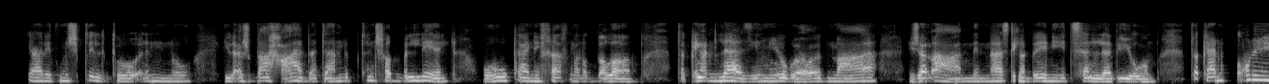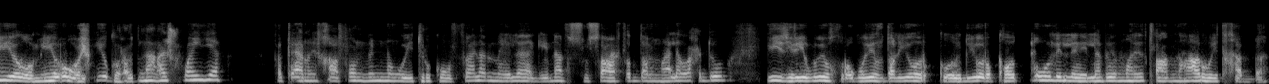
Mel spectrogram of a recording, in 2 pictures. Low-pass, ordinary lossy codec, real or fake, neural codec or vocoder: 7.2 kHz; none; fake; codec, 24 kHz, 1.5 kbps, HILCodec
